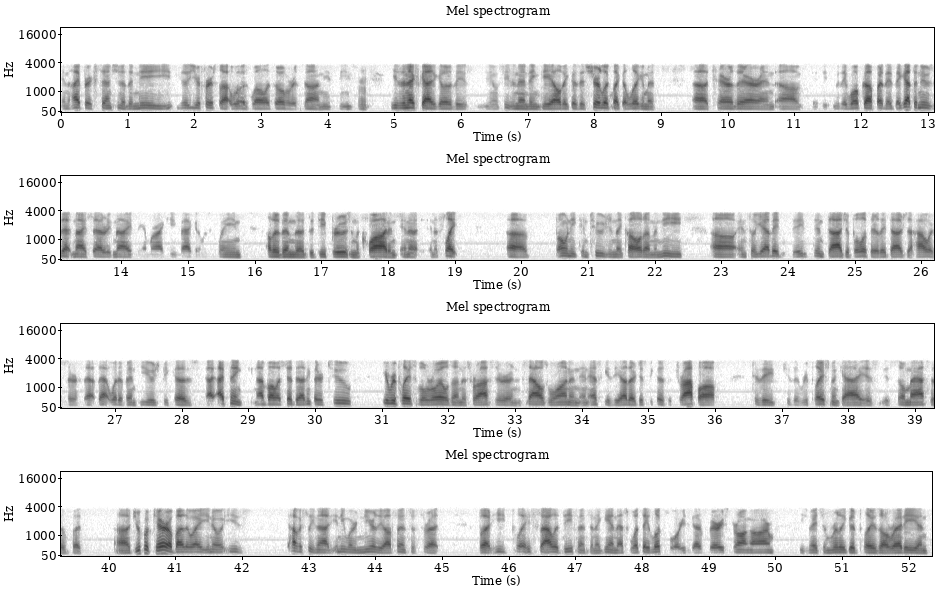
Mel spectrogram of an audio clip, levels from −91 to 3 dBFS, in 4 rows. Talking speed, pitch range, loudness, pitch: 215 wpm, 95-105 Hz, -32 LUFS, 100 Hz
